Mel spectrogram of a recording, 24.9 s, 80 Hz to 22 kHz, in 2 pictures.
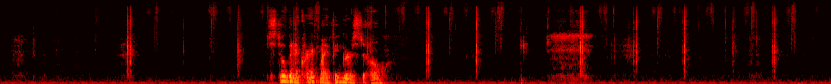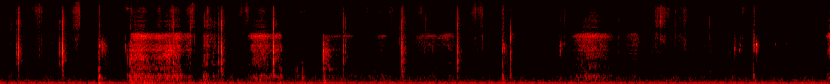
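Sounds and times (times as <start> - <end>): knuckles cracking: 5.5 - 12.0, 12.6 - 20.2.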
